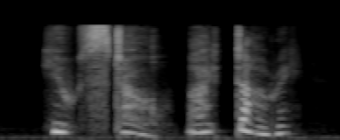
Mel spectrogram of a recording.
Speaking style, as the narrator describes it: Sophie said, her voice barely more than breath

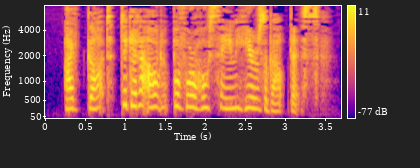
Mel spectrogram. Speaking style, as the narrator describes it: Mary pleaded

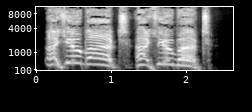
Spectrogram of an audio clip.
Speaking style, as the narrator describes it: shouted the populace, more interested in a known person than in a stranger

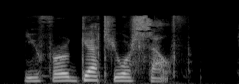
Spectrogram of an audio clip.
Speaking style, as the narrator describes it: he said in a low, harsh voice

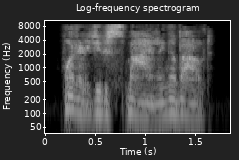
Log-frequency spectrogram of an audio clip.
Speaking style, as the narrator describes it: Manx asked, his voice shuddering with hate

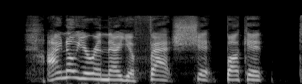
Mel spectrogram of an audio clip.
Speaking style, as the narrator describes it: Tim shouted

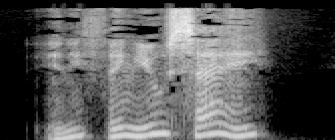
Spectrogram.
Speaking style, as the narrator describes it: he agreed hastily

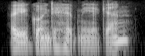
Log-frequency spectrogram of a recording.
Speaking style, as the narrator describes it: David asked in a calm voice

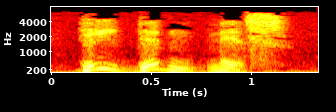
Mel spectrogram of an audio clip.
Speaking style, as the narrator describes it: Randy said sharply

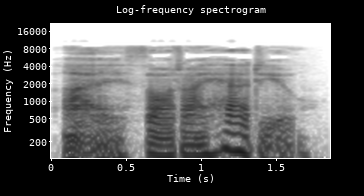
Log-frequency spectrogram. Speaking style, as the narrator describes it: he said weakly

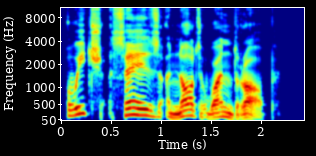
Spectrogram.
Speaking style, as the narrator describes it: said the young man calmly

